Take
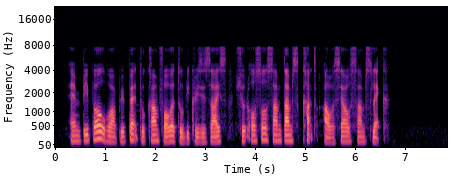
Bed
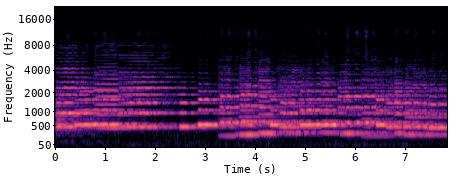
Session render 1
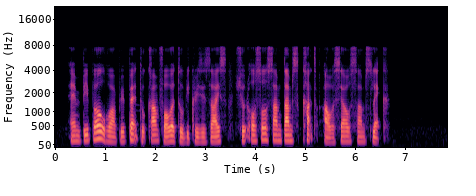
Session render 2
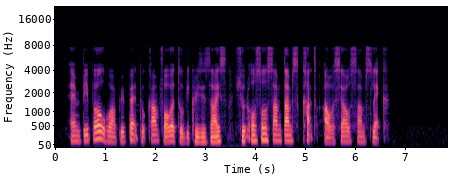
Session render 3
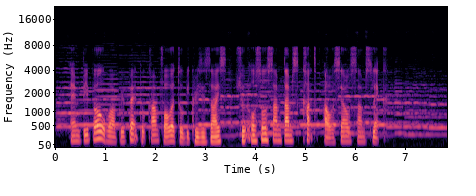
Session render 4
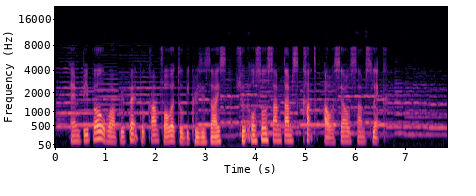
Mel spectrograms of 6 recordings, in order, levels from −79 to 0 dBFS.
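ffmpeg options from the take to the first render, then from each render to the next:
-filter_complex "[0:a]asettb=1/sr,asplit=3[a][b][c];[a]atrim=end=1.754[d];[b]atrim=start=1.75:end=2.16,asetpts=PTS-STARTPTS,afade=t=in:d=0.004:c=qsin,afade=t=out:st=0.406:d=0.004:c=qsin,equalizer=f=75:t=o:w=1.3:g=-14.5[e];[c]atrim=start=2.156[f];[d][e]acrossfade=d=0.004:c1=hsin:c2=qsin[g];[g][f]acrossfade=d=0.004:c1=qsin:c2=hsin,asettb=1/sr,asplit=3[h][i][j];[h]atrim=end=2.744[k];[i]atrim=start=2.74:end=3.2,asetpts=PTS-STARTPTS,afade=t=in:d=0.004:c=qsin,afade=t=out:st=0.456:d=0.004:c=qsin,lowpass=f=2.7k:p=1[l];[j]atrim=start=3.196[m];[k][l]acrossfade=d=0.004:c1=hsin:c2=qsin[n];[n][m]acrossfade=d=0.004:c1=qsin:c2=hsin,asettb=1/sr,asplit=3[o][p][q];[o]atrim=end=5.704[r];[p]atrim=start=5.7:end=6.48,asetpts=PTS-STARTPTS,afade=t=in:d=0.004:c=qsin,afade=t=out:st=0.776:d=0.004:c=qsin,equalizer=f=1.6k:t=o:w=0.78:g=-8[s];[q]atrim=start=6.476[t];[r][s]acrossfade=d=0.004:c1=hsin:c2=qsin[u];[u][t]acrossfade=d=0.004:c1=qsin:c2=hsin"
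-filter_complex "[0:a]asettb=1/sr,asplit=3[a][b][c];[a]atrim=end=0.974[d];[b]atrim=start=0.97:end=2.12,asetpts=PTS-STARTPTS,afade=t=in:d=0.004:c=qsin,afade=t=out:st=1.146:d=0.004:c=qsin,lowpass=f=1.6k:p=1[e];[c]atrim=start=2.116[f];[d][e]acrossfade=d=0.004:c1=hsin:c2=qsin[g];[g][f]acrossfade=d=0.004:c1=qsin:c2=hsin,asettb=1/sr,asplit=3[h][i][j];[h]atrim=end=2.784[k];[i]atrim=start=2.78:end=4.34,asetpts=PTS-STARTPTS,afade=t=in:d=0.004:c=qsin,afade=t=out:st=1.556:d=0.004:c=qsin,bass=f=250:g=8,treble=f=4k:g=0[l];[j]atrim=start=4.336[m];[k][l]acrossfade=d=0.004:c1=hsin:c2=qsin[n];[n][m]acrossfade=d=0.004:c1=qsin:c2=hsin"
-filter_complex "[1:a]volume=-6dB[a];[0:a][a]amix=inputs=2:normalize=0"
-af "volume=1dB,alimiter=limit=-3dB:level=0:latency=1"

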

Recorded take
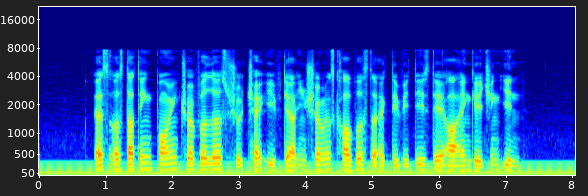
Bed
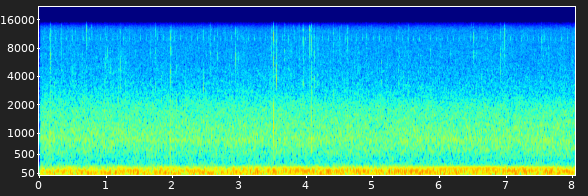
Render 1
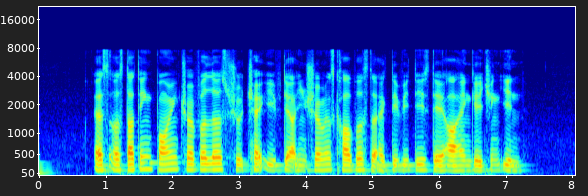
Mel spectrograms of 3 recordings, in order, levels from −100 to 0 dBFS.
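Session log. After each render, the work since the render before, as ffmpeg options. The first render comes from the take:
-af "bandreject=f=60:t=h:w=4,bandreject=f=120:t=h:w=4,bandreject=f=180:t=h:w=4,bandreject=f=240:t=h:w=4,bandreject=f=300:t=h:w=4"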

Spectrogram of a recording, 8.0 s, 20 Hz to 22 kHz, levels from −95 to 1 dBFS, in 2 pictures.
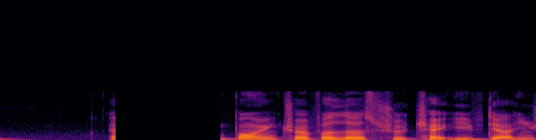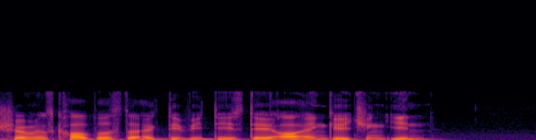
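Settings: -filter_complex "[0:a]asettb=1/sr,asplit=3[a][b][c];[a]atrim=end=3.724[d];[b]atrim=start=3.72:end=5.2,asetpts=PTS-STARTPTS,afade=t=in:d=0.004:c=qsin,afade=t=out:st=1.476:d=0.004:c=qsin,acrossover=split=3600[e][f];[f]acompressor=threshold=-60dB:ratio=4:attack=1:release=60[g];[e][g]amix=inputs=2:normalize=0[h];[c]atrim=start=5.196[i];[d][h]acrossfade=d=0.004:c1=hsin:c2=qsin[j];[j][i]acrossfade=d=0.004:c1=qsin:c2=hsin,asplit=3[k][l][m];[k]atrim=end=0.86,asetpts=PTS-STARTPTS,afade=t=out:st=0.856:d=0.004:c=hsin[n];[l]atrim=start=0.86:end=1.66,asetpts=PTS-STARTPTS,volume=0[o];[m]atrim=start=1.66,asetpts=PTS-STARTPTS,afade=t=in:d=0.004:c=hsin[p];[n][o][p]concat=n=3:v=0:a=1"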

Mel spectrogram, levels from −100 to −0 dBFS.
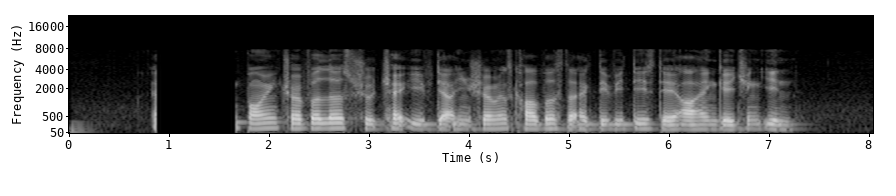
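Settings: -af "adynamicequalizer=threshold=0.00891:dfrequency=370:dqfactor=0.73:tfrequency=370:tqfactor=0.73:attack=5:release=100:ratio=0.375:range=3:mode=boostabove:tftype=bell,highpass=66"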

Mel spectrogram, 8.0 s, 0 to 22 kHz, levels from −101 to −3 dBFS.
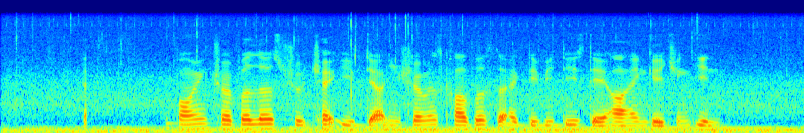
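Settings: -filter_complex "[1:a]volume=-8dB[a];[0:a][a]amix=inputs=2:normalize=0"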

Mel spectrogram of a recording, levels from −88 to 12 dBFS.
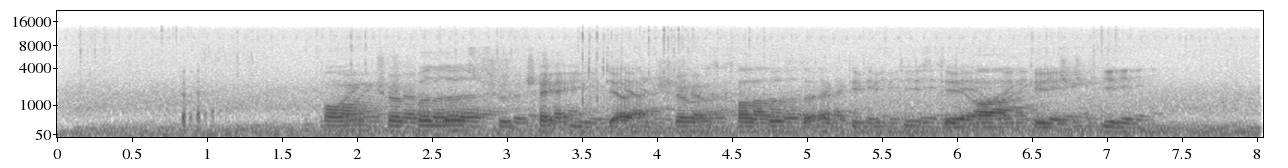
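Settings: -filter_complex "[0:a]asplit=2[a][b];[b]adelay=48,volume=-11.5dB[c];[a][c]amix=inputs=2:normalize=0,asplit=5[d][e][f][g][h];[e]adelay=96,afreqshift=97,volume=-3.5dB[i];[f]adelay=192,afreqshift=194,volume=-12.9dB[j];[g]adelay=288,afreqshift=291,volume=-22.2dB[k];[h]adelay=384,afreqshift=388,volume=-31.6dB[l];[d][i][j][k][l]amix=inputs=5:normalize=0"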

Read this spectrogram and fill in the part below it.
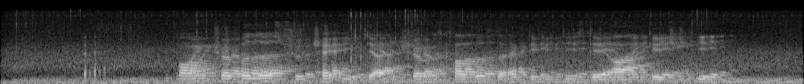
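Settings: -af "volume=8dB,alimiter=limit=-2dB:level=0:latency=1"

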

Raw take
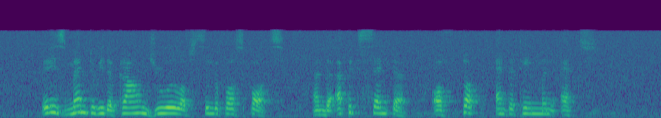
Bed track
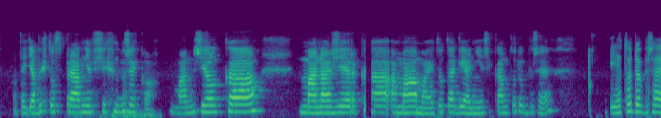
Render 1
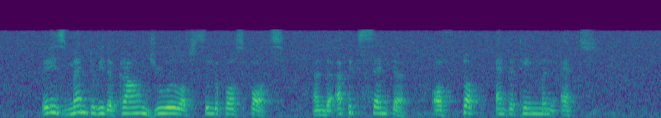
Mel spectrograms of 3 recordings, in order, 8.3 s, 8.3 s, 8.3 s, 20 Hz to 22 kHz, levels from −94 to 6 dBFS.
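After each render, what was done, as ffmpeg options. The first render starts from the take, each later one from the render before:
-af "afftdn=nr=6:nf=-46"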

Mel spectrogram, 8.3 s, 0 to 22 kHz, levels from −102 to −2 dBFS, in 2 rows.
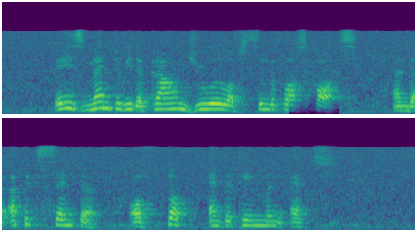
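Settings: -filter_complex "[0:a]asettb=1/sr,asplit=3[a][b][c];[a]atrim=end=2.864[d];[b]atrim=start=2.86:end=3.38,asetpts=PTS-STARTPTS,afade=t=in:d=0.004:c=qsin,afade=t=out:st=0.516:d=0.004:c=qsin,highpass=f=830:t=q:w=1.6[e];[c]atrim=start=3.376[f];[d][e]acrossfade=d=0.004:c1=hsin:c2=qsin[g];[g][f]acrossfade=d=0.004:c1=qsin:c2=hsin"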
